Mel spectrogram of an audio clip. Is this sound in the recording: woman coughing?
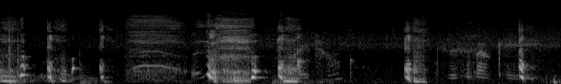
yes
